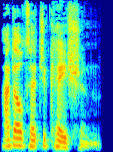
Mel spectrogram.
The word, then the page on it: adult education: British English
